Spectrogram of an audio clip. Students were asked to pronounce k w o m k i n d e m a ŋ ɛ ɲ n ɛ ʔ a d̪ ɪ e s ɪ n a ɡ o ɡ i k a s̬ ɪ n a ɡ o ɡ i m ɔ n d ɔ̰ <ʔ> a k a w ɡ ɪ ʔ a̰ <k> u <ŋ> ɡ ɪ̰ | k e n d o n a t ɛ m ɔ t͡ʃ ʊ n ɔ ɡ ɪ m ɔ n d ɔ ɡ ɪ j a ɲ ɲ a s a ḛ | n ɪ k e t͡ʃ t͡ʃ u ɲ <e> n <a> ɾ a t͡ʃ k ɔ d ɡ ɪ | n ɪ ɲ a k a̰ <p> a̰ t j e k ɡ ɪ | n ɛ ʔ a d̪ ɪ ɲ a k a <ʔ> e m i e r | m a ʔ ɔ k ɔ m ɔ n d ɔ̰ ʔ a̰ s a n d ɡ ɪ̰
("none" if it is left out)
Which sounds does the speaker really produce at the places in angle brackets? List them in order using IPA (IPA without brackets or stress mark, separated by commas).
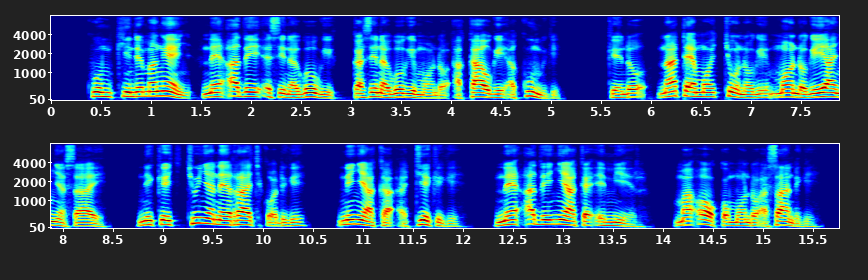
ʔ, k, m, a, ɛ, ʔ, ʔ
